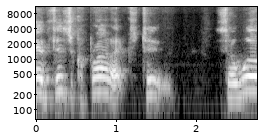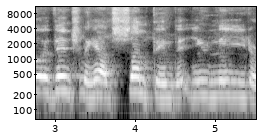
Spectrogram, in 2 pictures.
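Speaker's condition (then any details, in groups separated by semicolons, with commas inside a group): Cerebral palsy; wheelchair user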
